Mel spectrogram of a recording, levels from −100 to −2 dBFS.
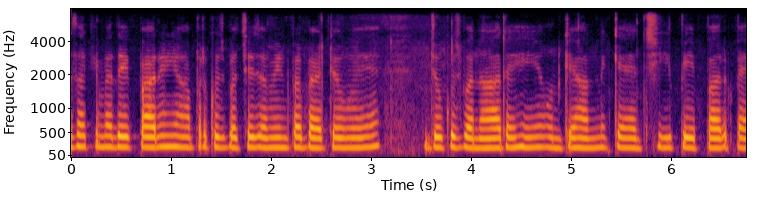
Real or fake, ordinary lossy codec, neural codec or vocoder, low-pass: fake; none; codec, 16 kHz, 16 kbps, FreqCodec, smaller model; 7.2 kHz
